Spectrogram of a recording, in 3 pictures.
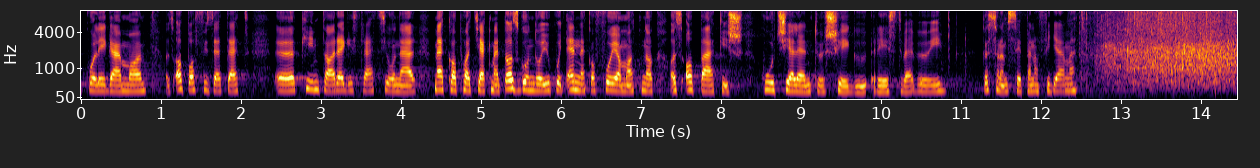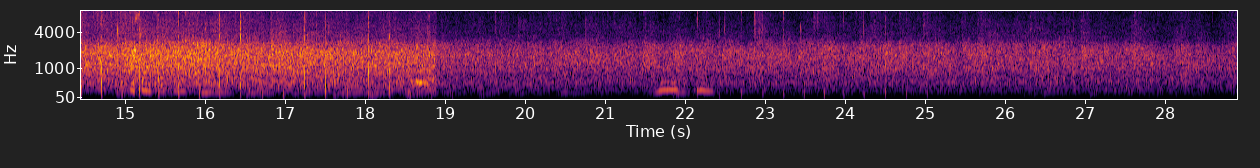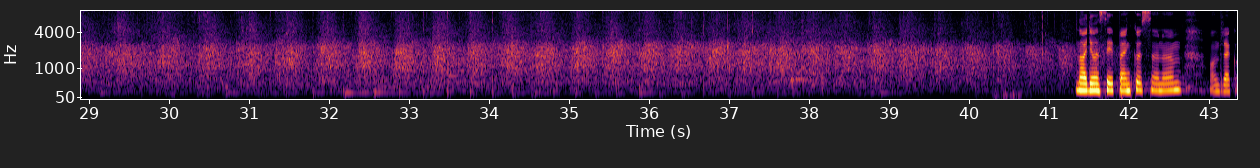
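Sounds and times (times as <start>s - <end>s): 
speech: 0.1s - 13.0s, 15.1s - 15.6s, 41.4s - 43.3s
audience applause after a lecture: 12.6s - 41.4s.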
